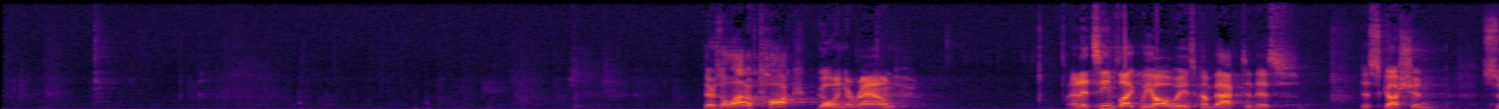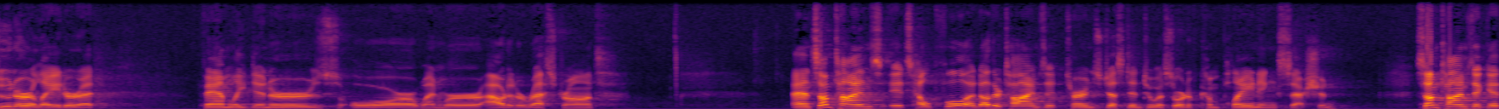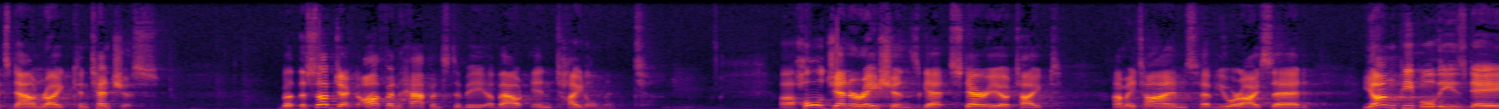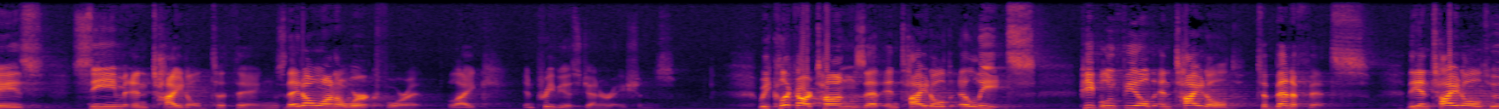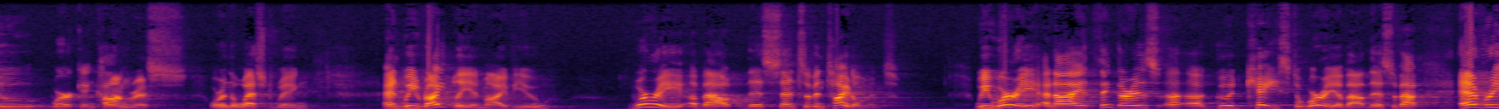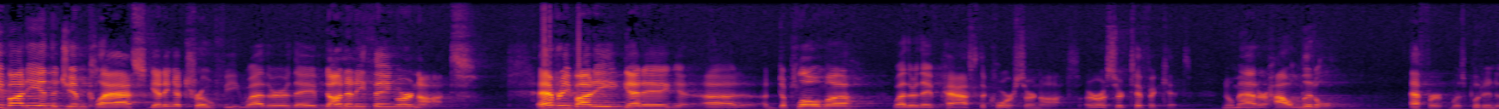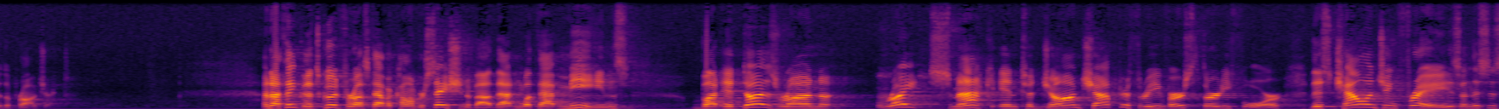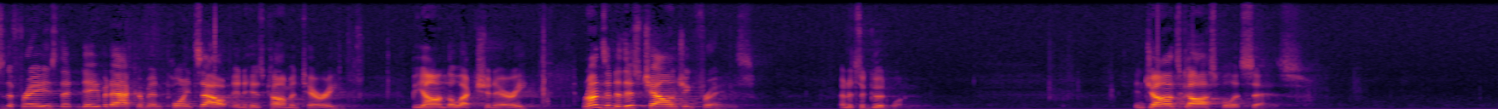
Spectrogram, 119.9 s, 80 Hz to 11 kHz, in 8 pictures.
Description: September 24, 2017 Sermon — “That’s not your trophy!”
